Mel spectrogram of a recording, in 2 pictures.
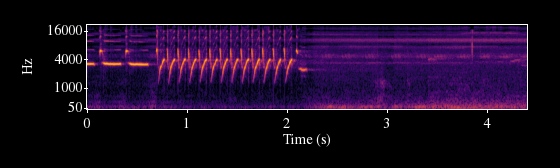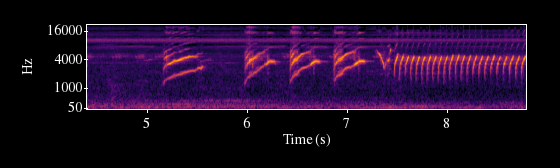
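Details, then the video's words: Long canary song, played as a master recording to train young canaries and birds that have stopped singing: a rapid trill of sharp notes, a short quiet gap, then separate down-slurred whistles and a closing buzzy roll. "SUARA BURUNG Kenari GACOR PANJANG"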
